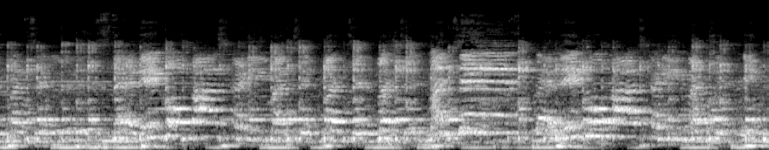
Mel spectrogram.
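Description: A group of young voices, girls with one boy, singing together into microphones, accompanied by harmonium and tabla. The tabla strokes keep an even rhythm under the held harmonium notes.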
